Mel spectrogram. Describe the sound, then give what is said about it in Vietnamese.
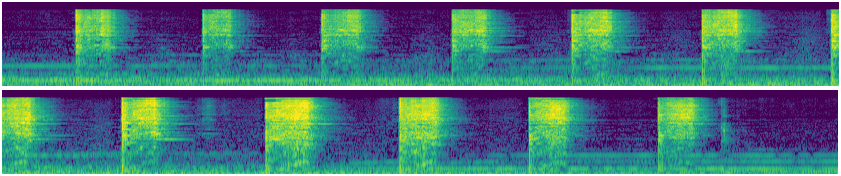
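A knife blade scraped repeatedly as if being sharpened, giving many harsh, shrill rasping strokes in a steady, even rhythm, each one short and bright with brief gaps between. “sau đó mết mết lưỡi dao tựa như là đang mài vậy. Âm thanh chói tai vang lên.”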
